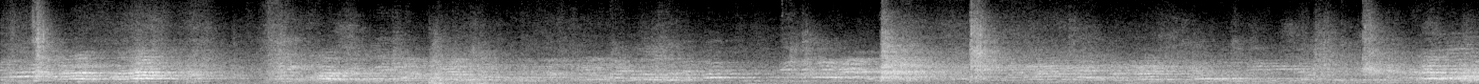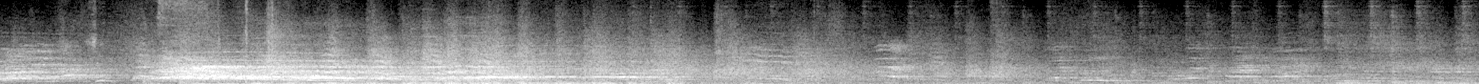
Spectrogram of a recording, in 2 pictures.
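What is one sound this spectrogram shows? Spectators chatter and call out in an echoing rink.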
